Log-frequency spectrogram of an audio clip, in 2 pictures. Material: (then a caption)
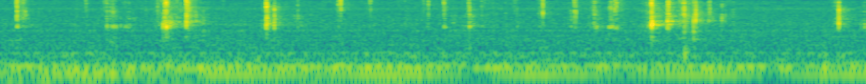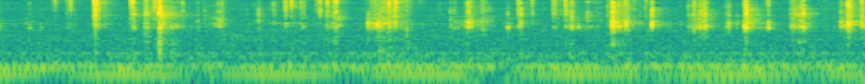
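Soap. A utility knife blade carves and shaves pieces off a yellow and white solid soap bar held in the hand. Crisp, bright scraping and cutting strokes come in quick, uneven bursts over a steady low hum.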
